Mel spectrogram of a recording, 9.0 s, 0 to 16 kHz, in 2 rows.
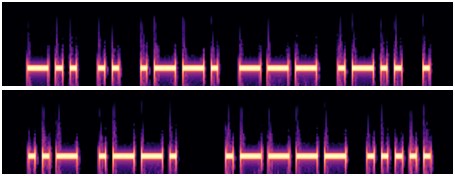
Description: Morse code, heard as a keyed tone, about 17 wpm, 700 Hz. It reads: DIPOLE UP 15
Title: Practice QSO - Exchange 2 - Info - 17wpm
